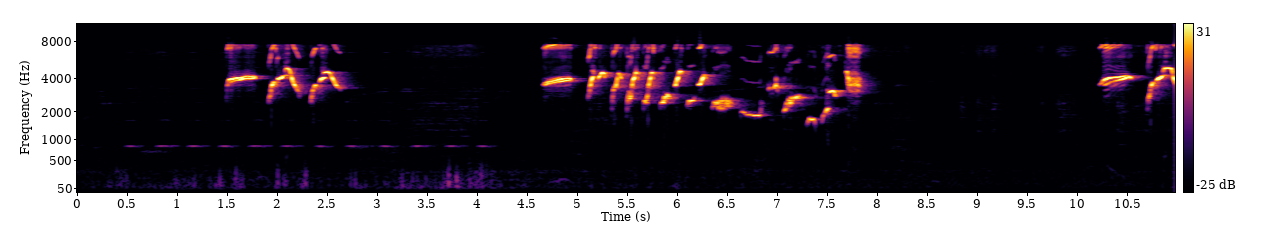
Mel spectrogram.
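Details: Oriental magpie-robin with canary phrases, played to raise a kept bird's drive: a soft row of low repeated notes, high chirp bursts, then a long run of fast varied chirps and a final short burst after a pause.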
